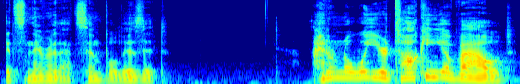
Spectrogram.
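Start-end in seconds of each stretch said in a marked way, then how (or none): 2.3-3.8 high, loud, strained and hoarse; shrill hoarse denial, voice cracking from screaming. Acted. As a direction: push the voice thin and raw. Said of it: "My voice is shrill and hoarse".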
